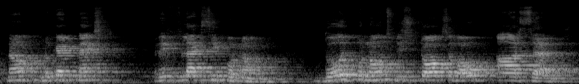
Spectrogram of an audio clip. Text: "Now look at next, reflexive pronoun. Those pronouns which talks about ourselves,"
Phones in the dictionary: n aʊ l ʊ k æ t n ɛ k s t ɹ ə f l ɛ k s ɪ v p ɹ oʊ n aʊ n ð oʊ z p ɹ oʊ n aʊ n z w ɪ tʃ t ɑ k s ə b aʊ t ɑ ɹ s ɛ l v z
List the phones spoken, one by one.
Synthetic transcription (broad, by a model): n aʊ l ʊ k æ t n ɛ k s t ɹ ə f l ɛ k s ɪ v p ɹ oʊ n aʊ n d oʊ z p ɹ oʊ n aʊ n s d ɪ s t ɑ k s ə b aʊ t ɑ ɹ s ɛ l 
